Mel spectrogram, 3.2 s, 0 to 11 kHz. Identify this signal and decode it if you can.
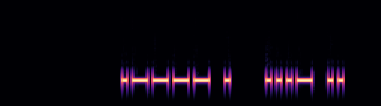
Morse code, heard as a keyed tone, about 28 wpm, 700 Hz. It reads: 1E VI
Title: Field Day Exchanges Encore - 28wpm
